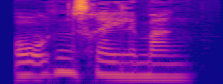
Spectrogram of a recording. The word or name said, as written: ordensreglement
